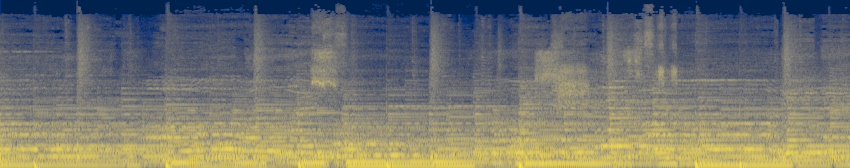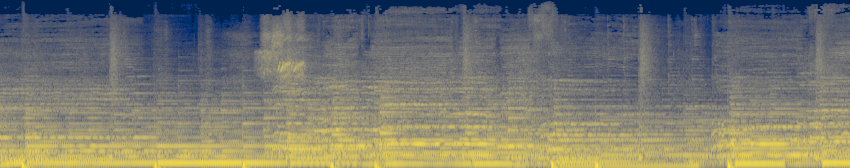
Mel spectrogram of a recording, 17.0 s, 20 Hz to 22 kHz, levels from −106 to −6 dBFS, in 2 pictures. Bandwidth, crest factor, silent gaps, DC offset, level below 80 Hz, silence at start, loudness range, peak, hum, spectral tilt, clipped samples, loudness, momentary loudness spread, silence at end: 15.5 kHz; 16 dB; none; under 0.1%; -26 dBFS; 0 s; 2 LU; -2 dBFS; none; -7 dB/octave; under 0.1%; -19 LUFS; 4 LU; 0 s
